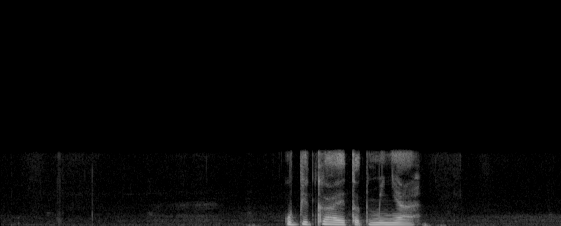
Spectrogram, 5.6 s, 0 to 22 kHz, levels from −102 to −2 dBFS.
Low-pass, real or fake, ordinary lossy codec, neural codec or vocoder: 7.2 kHz; real; none; none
